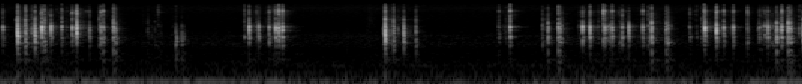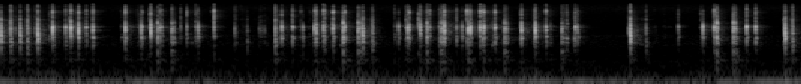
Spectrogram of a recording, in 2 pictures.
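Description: Fingertips of both hands type steadily on a black custom AARU mechanical keyboard with TTC Speed Silver switches, PBT plastic keycaps, a carbon fibre plate and a hollow case. Rapid, bright, short clacks come in quick bursts over a steady low hum.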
